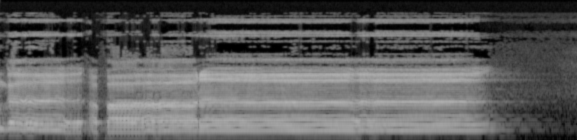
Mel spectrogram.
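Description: A man's voice chanting Gurbani in the slow, melodic style of a Hukamnama recitation, without instruments. A few shifting notes lead into one long held note with a slight waver, which dies away near the end.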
